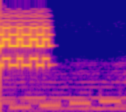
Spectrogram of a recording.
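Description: A phone's ringtone sounds for an incoming call, a bright electronic chime that breaks off and gives way to a lower tonal melody, loud and close with no voices over it.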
